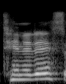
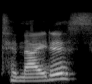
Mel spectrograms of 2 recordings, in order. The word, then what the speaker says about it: tinnitus: There's two variations, which is tinnitus or tinnitus. In my opinion, either is acceptable. You can choose whichever you think sounds better.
